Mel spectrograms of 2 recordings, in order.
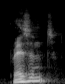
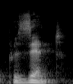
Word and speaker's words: present: Okay, so we learned that word stress emphasis changes meaning present or present.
